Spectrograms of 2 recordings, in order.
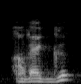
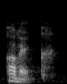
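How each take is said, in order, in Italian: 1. La consonante finale è una g sonora. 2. La consonante finale è una k sorda.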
